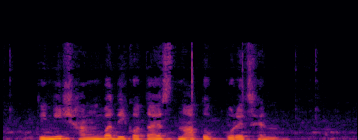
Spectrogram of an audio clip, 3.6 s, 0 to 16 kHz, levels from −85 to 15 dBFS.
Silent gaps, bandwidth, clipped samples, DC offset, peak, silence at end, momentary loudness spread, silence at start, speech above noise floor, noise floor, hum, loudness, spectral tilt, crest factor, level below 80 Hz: none; 11 kHz; under 0.1%; under 0.1%; -6 dBFS; 0.25 s; 9 LU; 0.4 s; 30 dB; -49 dBFS; none; -20 LUFS; -8 dB/octave; 14 dB; -58 dBFS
